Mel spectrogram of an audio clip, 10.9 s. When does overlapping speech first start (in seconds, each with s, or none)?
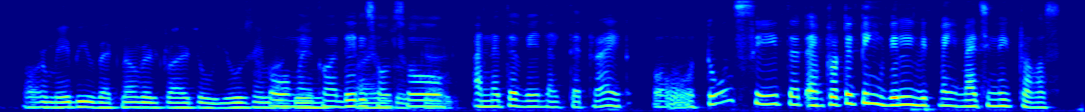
2.7 s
